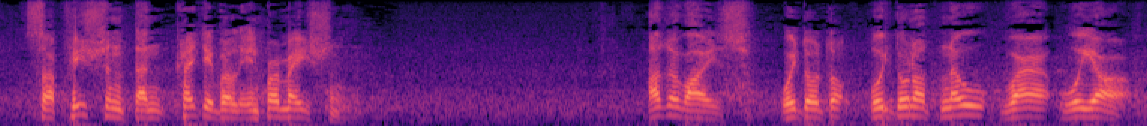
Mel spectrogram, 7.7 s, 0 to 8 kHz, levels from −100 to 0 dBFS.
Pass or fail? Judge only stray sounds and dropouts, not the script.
pass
